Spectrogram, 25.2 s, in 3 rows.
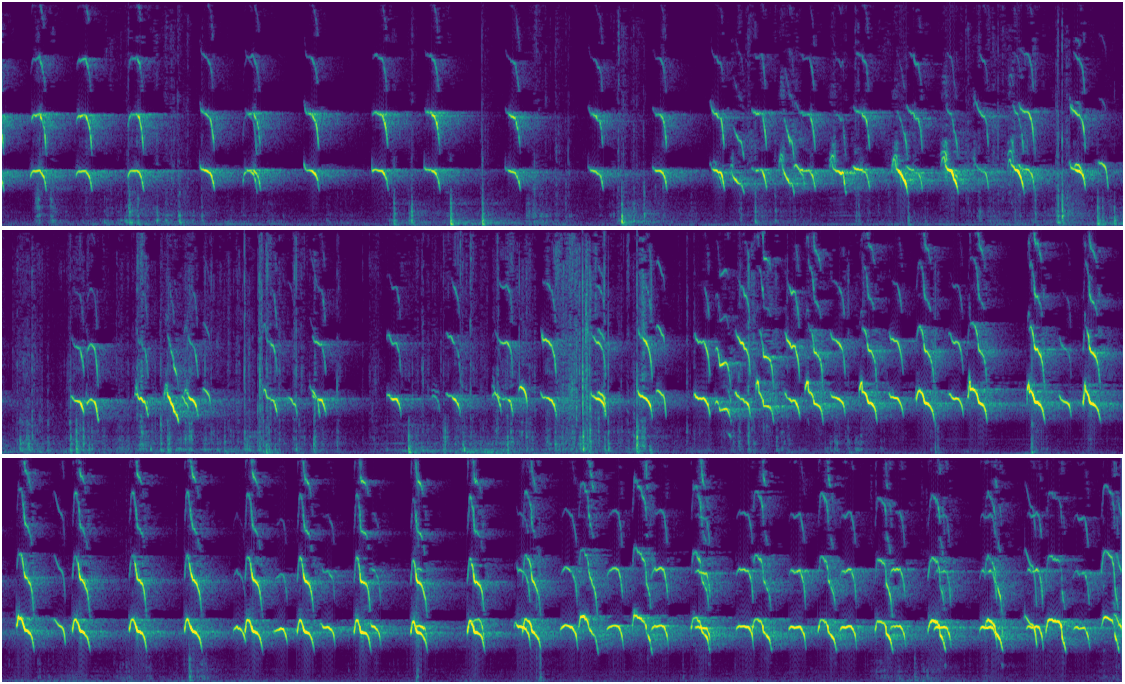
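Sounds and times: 
chicks peeping: 0.0 - 25.2
scratching and clicks: 3.0 - 15.6.

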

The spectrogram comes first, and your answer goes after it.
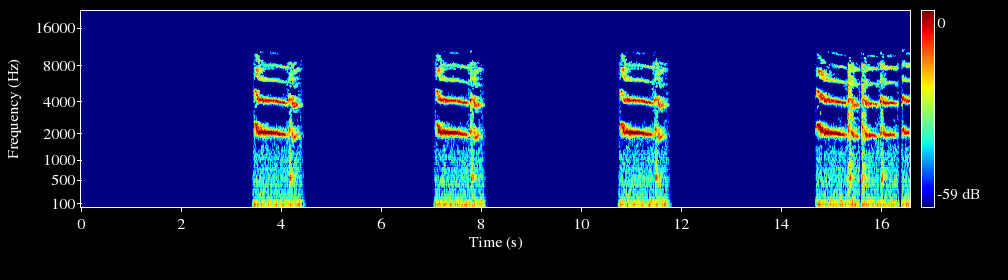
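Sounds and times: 
ground squirrel whistled call: 3.4 - 4.5, 7.1 - 8.1, 10.8 - 11.8, 14.7 - 16.5.

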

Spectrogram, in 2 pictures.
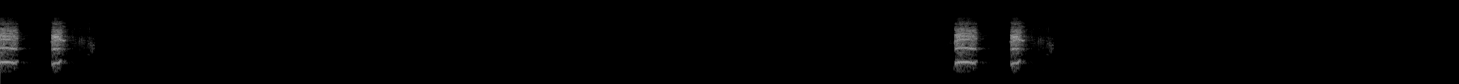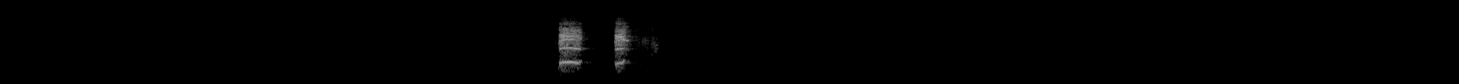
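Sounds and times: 
pheasant squawking: 0.0 - 1.0, 9.5 - 10.6, 20.2 - 21.2.

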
